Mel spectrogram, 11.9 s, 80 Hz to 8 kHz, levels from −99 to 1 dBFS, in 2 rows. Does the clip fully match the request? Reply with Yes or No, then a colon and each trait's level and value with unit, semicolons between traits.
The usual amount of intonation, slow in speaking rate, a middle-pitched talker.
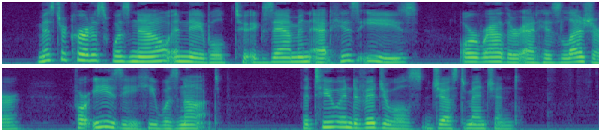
Yes: average, 4.2 semitones; slow, 115 wpm; medium, 180 Hz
